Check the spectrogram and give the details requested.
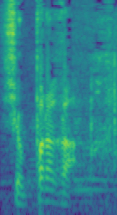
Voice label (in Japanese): "yopparaga", minami yamagata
